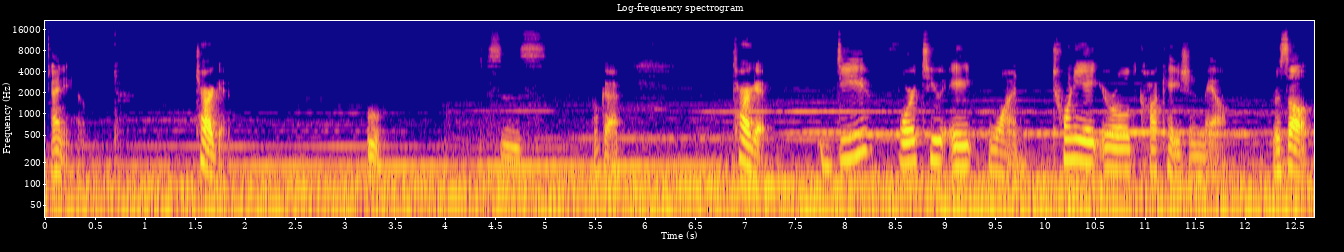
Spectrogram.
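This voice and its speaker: A woman's voice: low voice, sing-song, slow pace, long pauses. A woman hosting a livestream, reading clinical horror reports aloud with informal asides and the odd stumble over hard words. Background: music.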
